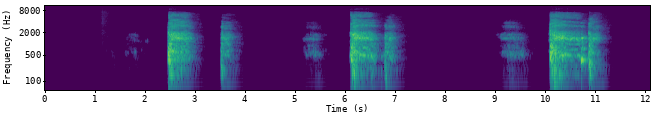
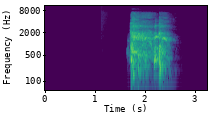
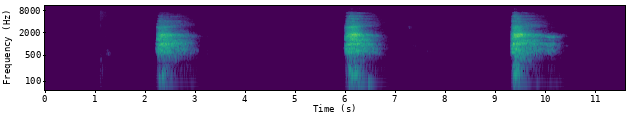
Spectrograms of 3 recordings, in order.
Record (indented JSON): {
  "three_cough_length": "12.1 s",
  "three_cough_amplitude": 28656,
  "three_cough_signal_mean_std_ratio": 0.3,
  "cough_length": "3.2 s",
  "cough_amplitude": 28169,
  "cough_signal_mean_std_ratio": 0.37,
  "exhalation_length": "11.6 s",
  "exhalation_amplitude": 21938,
  "exhalation_signal_mean_std_ratio": 0.25,
  "survey_phase": "beta (2021-08-13 to 2022-03-07)",
  "age": "45-64",
  "gender": "Female",
  "wearing_mask": "No",
  "symptom_new_continuous_cough": true,
  "symptom_onset": "8 days",
  "smoker_status": "Ex-smoker",
  "respiratory_condition_asthma": false,
  "respiratory_condition_other": false,
  "recruitment_source": "REACT",
  "submission_delay": "1 day",
  "covid_test_result": "Negative",
  "covid_test_method": "RT-qPCR"
}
